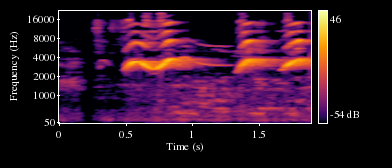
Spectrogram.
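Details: A green parrot whistles clearly: one long wavering note dips and rises, fades, then two short upward-sliding whistles follow in quick succession against a silent background.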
